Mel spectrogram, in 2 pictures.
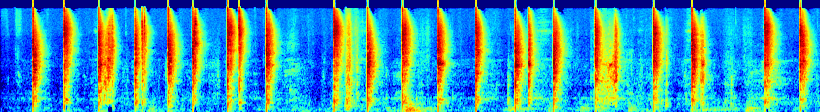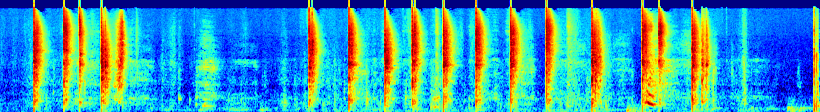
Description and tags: Training Swords Swordfight
Recorded with a black Sony digital IC voice recorder.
